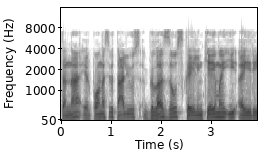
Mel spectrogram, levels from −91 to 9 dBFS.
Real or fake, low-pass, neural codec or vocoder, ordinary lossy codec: real; 7.2 kHz; none; AAC, 48 kbps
